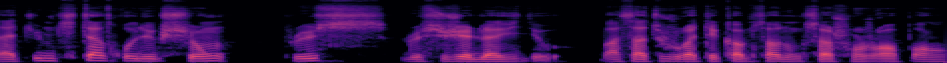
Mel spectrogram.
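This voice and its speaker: Quiet and medium in pitch, a man speaks with ordinary pitch variation. The recording is very clean with a silent background, dry and close with no echo. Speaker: train-spotting YouTuber. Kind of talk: casual vlog monologue. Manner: hesitant with many fillers.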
